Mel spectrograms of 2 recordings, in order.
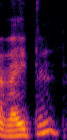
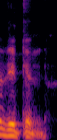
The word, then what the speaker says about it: written: सो एक वर्ड हमको लास्ट में सुनाई पड़ा, राइटन. राइटन नहीं बोलेंगे, सो रिटन. Read, right. रीड और राइट, तो राइट से आप राइटिंग, रिटन, उसको वैसे प्रोनाउंस कर सकते हैं.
